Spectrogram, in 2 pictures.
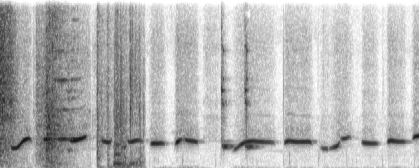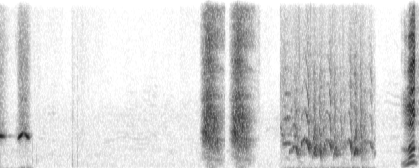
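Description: A person whistling a jaunty, wavering tune over steady thumping footsteps. The whistle stops about four and a half seconds in, and a few short, noisy sound effects follow near the end.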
